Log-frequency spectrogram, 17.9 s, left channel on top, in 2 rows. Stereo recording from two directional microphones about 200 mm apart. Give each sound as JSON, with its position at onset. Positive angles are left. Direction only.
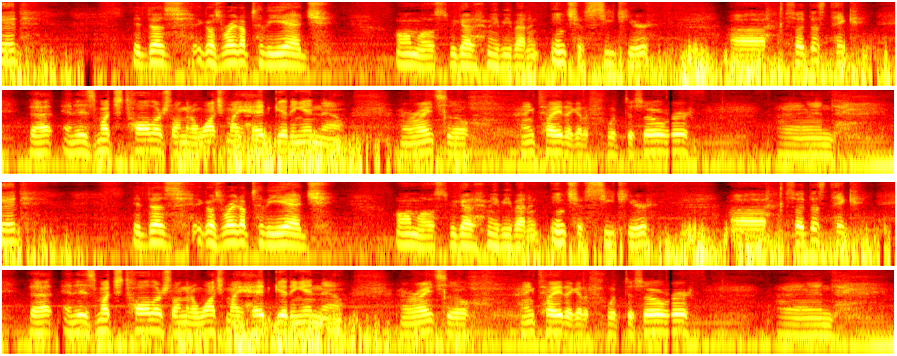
{"t": 1.3, "sound": "speech", "side_deg": -5}
{"t": 15.0, "sound": "speech", "side_deg": -15}
{"t": 16.7, "sound": "speech", "side_deg": -5}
